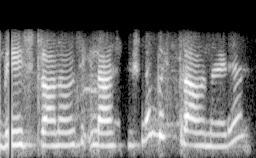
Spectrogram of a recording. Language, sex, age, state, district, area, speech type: Kashmiri, female, 18-30, Jammu and Kashmir, Kulgam, rural, conversation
